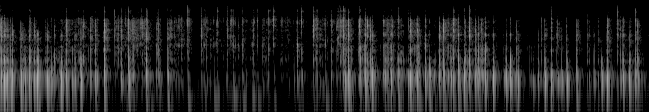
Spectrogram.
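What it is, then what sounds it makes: Cloth-bound hardcover book. Long pink acrylic nails tap quickly on the top cover of an old green cloth-covered hardcover book with a solid paper block, lying flat on a knit blanket. The result is rapid, dry, muffled tapping with a soft low thump in each stroke and almost no ring. The tapping eases to a quieter patch midway, then picks up again.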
